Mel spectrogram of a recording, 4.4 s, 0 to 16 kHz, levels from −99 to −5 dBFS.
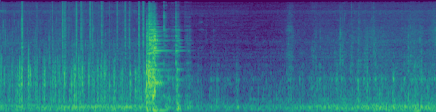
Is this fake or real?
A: real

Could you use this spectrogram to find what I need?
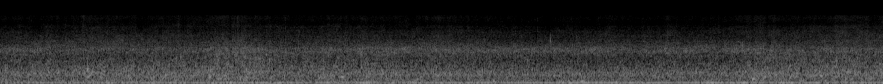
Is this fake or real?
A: fake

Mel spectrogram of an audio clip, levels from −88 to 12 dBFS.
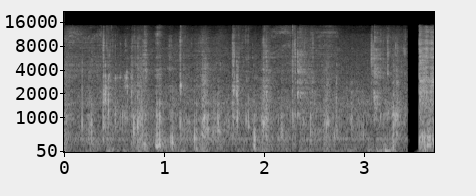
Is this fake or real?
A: real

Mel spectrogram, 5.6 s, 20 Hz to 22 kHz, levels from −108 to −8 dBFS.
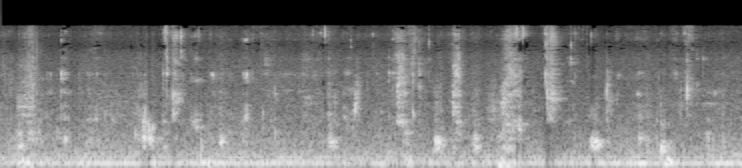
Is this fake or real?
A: real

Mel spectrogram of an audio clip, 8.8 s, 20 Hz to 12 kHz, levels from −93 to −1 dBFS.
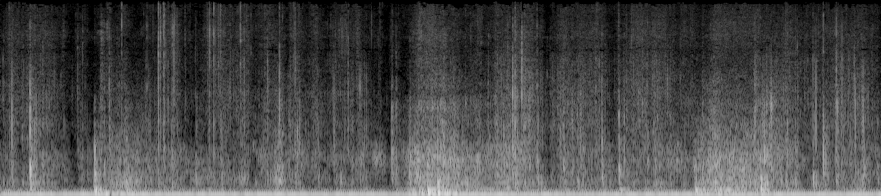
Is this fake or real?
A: real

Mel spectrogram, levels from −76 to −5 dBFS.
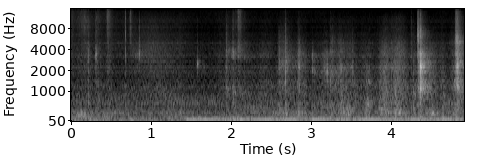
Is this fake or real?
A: fake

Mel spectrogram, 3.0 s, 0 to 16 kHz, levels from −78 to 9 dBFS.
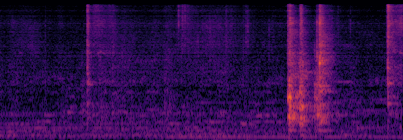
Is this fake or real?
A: fake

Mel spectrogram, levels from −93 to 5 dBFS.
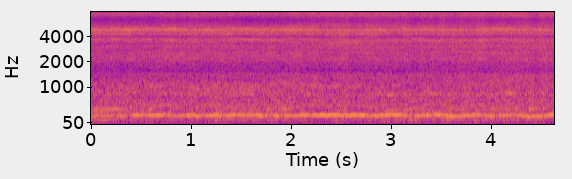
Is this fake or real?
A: fake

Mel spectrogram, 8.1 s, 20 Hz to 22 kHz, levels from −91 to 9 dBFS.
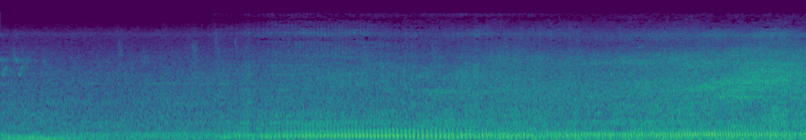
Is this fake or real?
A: real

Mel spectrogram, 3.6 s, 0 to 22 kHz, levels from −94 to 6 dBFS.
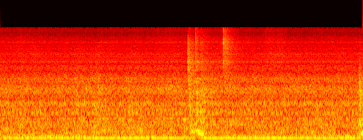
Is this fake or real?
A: fake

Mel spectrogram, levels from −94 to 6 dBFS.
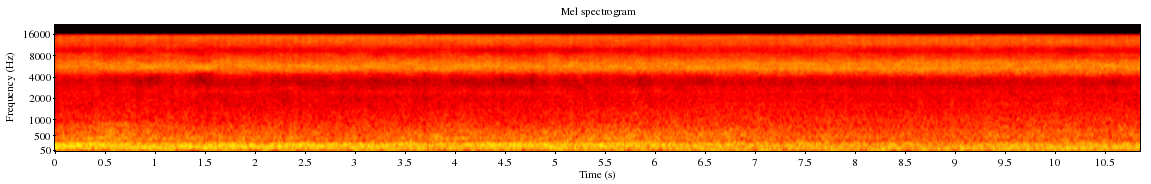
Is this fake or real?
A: fake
